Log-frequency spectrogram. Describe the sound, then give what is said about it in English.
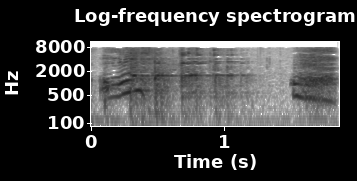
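A dropped platter smashes, a bright crash of breaking crockery with a thin ringing tone lingering for about a second before a second sharp burst of clatter. “Here's the platter and be careful.”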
